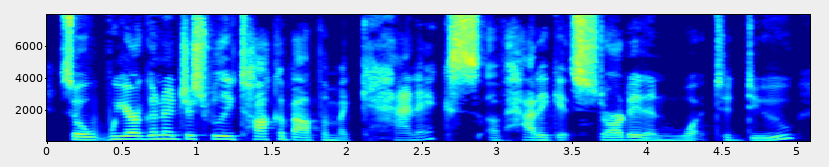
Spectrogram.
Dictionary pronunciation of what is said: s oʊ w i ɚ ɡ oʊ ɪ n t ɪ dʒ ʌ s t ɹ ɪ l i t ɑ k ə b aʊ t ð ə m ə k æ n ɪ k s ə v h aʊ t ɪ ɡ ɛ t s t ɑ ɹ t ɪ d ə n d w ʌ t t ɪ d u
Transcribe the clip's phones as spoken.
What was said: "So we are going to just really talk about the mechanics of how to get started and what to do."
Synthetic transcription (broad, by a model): s oʊ w i ɚ ɡ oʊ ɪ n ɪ dʒ ʌ s t ɹ ɪ l i t ɑ k ə b aʊ t ð ə m ə k æ n ɪ k s ə v h aʊ t ɪ ɡ ɛ t s t ɑ ɹ t ɪ d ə n w ʌ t t ɪ d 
